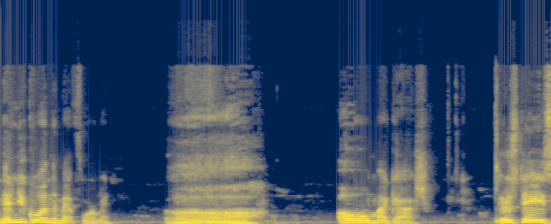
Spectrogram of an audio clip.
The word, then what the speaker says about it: metformin: medicine is horse so what now it's like metamorphin it's a diabetic medicine i'm probably saying it wrong metformin yeah that stuff is horse and and when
